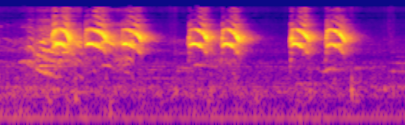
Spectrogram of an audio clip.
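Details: A hand-raised white and yellow ring parrot chick chirping in short arched bursts, two or three shrill chirps per group with pauses of about half a second, over a steady low background hum.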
